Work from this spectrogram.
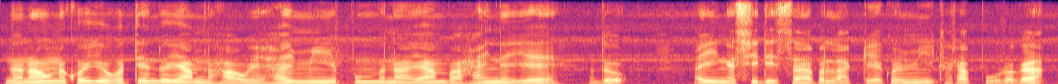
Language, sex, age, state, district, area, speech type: Manipuri, male, 18-30, Manipur, Tengnoupal, rural, spontaneous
